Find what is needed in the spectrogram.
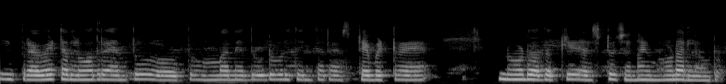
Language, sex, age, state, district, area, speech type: Kannada, female, 30-45, Karnataka, Bangalore Urban, urban, spontaneous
